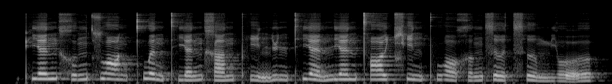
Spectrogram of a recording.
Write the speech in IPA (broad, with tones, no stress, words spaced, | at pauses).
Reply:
pʰjɛ˥nxʊ˧˥ŋt͡swɑ˥˧ŋkʰwə˥˩n t̪ʰjɛ˧˥nxa˧˥n pʰḭ˨˩n y˥˧n t̪ʰjɛ˥˩n̪jɛ˥n t̪ʰɑ˥ʊ̯t͡ɕʰi˥˧n pʰwɔ˥˩xɤ˧˥ŋ sɹ̩˥˧t͡sʰɹ̩˥˩ mjo̰˨˩˦ʊ̯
